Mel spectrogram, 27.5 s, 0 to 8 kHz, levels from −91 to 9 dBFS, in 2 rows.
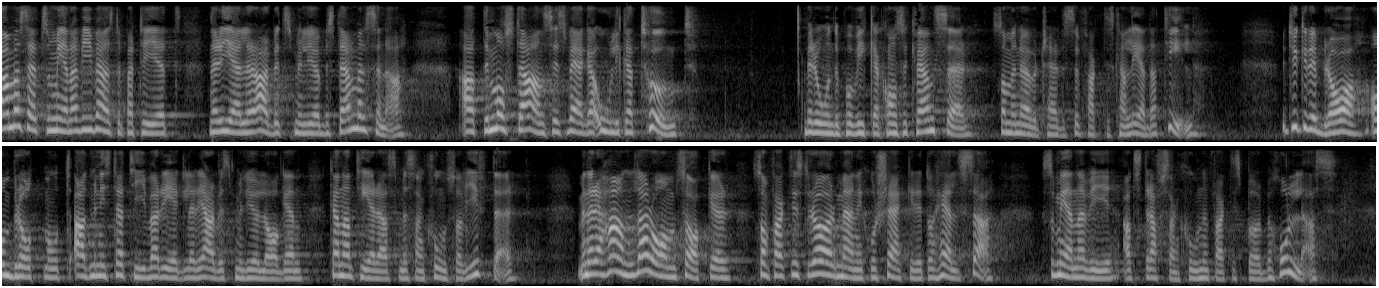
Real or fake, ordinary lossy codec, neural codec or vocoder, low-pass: real; AAC, 48 kbps; none; 7.2 kHz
